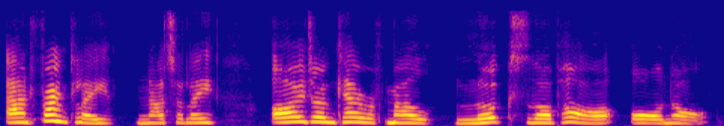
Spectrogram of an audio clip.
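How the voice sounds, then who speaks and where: A woman voicing an angry, protective young king with a forceful, growling, emphatic delivery in an audio story. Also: sits high, fairly even intonation, unhurried, smooth, dry recording, highs cut off. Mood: indignant. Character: angry protective teenage king, stern boyfriend.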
